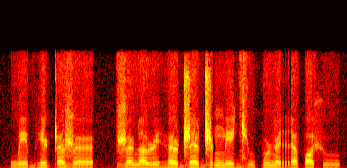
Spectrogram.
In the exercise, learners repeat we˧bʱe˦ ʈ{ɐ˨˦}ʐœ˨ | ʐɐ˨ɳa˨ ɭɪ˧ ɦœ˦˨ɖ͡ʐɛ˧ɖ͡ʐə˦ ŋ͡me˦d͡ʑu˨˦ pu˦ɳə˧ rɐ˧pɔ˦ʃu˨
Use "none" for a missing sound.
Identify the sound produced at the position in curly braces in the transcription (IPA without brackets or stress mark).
ɐ˨˦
